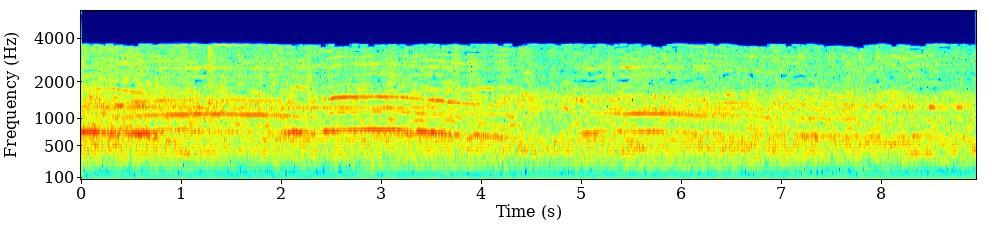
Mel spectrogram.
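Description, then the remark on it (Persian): A large crowd shouts together in a loud, sustained roar of many voices that holds steady for the whole stretch with little rise or fall. “جانم به با غیرت ها که فریاد می زنن.”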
